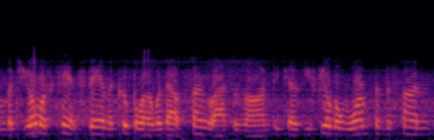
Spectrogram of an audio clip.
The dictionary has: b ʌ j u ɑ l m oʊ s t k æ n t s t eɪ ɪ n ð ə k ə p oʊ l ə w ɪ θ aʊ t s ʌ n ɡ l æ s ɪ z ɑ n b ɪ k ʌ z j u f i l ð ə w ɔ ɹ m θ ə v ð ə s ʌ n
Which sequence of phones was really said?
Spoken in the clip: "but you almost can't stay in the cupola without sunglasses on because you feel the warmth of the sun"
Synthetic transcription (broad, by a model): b ʌ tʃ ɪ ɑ l m oʊ s k æ n t s t eɪ ɪ n ð ə k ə p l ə w ɪ θ aʊ t s ʌ n ɡ l æ s ɪ z n b ɪ k ʌ z j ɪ f i l ð ə w ɔ ɹ m θ ə v ð ə s ʌ n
